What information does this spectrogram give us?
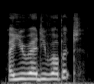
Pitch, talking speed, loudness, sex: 250 Hz, 255 wpm, -15 LUFS, female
